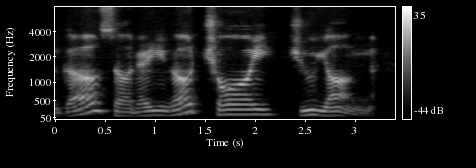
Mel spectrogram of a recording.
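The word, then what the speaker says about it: 최준용: Choi Ju-young or Che Ju-young. So if you pronounce it in Korean.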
